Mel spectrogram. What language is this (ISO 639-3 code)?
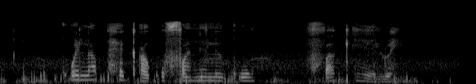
ssw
